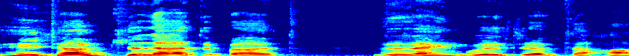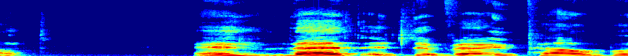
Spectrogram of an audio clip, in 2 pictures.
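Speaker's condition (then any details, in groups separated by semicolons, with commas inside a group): Cerebral palsy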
